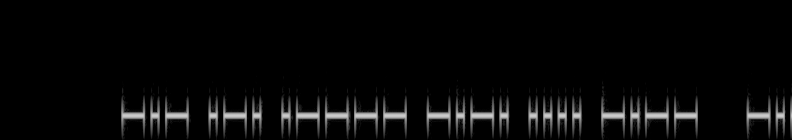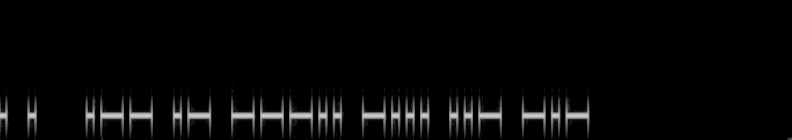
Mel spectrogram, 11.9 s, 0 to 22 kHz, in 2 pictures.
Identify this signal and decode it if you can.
Morse code, heard as a keyed tone, about 22 wpm, 700 Hz. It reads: KR1CHY DE WA8BUK
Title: USA Callsign DE Callsign - 6 Characters - 22wpm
